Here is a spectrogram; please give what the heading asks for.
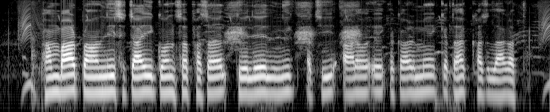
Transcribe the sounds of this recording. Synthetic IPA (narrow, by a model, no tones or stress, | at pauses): pʰəmbaɾpɾanlisət͡ʃaiɡonsə̃pʰəsəlkelelnikət͡ʃʰiaɽoekəkəɾmeket̪əɦəkʰət͡ʃlaɡət̪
